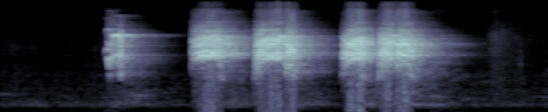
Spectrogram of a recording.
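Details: Black francolin, a first-season young male, calling loudly. One short harsh note comes first, then four loud, grating, rasping notes in quick succession: two close together, a brief gap, then two more. Silence falls before and after.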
